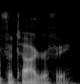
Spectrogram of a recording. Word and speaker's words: photography: photograph clear stress on fu right first syllable but then photography ah see how it shifts fos's raffy now the stress is on tog that's second syllable interesting and uh maybe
